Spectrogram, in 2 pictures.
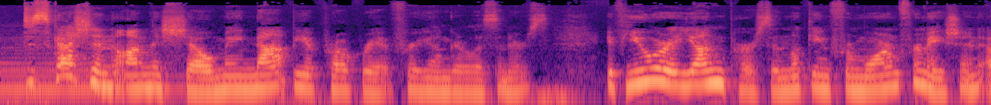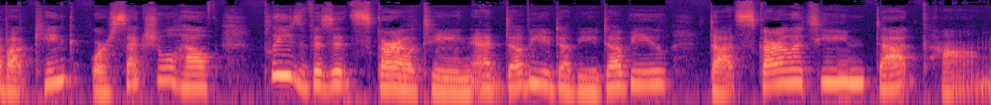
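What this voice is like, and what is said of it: Sultry, sexy put-on voice. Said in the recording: “I love when you put on your Mrs. Sexy voice.”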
